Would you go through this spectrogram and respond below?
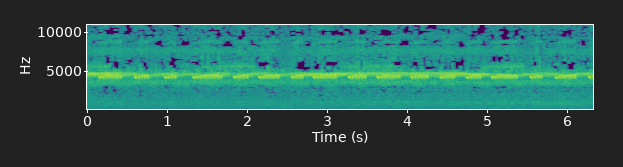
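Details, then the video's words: Insects chirping for relaxation: a high, piercing trill broken into short regular bursts roughly three per second, loudness rising and falling slightly, over quiet hiss. "Nature Sound of nature sounds scenery L · insect"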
